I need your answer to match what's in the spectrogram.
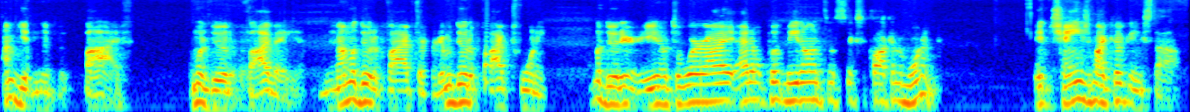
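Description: A middle-aged man, a barbecue pitmaster telling stories in a casual interview, animated and profane, acting out what he and others said. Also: medium pitch, slightly rough, muffled recording. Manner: animated, profane, quotes himself and others in acted asides. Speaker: competition barbecue pitmaster and restaurant owner.

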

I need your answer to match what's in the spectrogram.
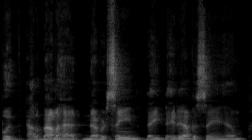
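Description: Low-voiced man in relaxed sports chat. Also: moderate pace. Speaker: sports talk co-host.

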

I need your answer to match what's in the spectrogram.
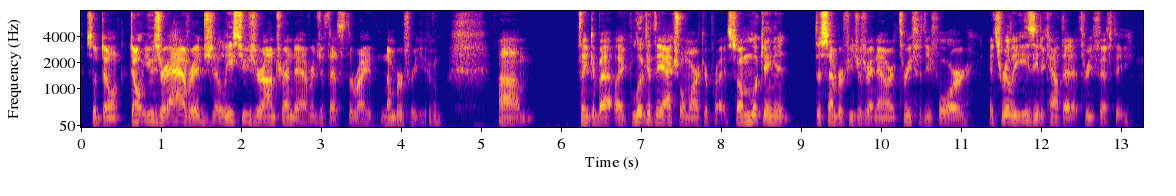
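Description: Co-hosting a podcast, a man talks casually in a mid-range, fairly bright voice at a fairly quick pace with fairly even intonation. He's informal and thinks out loud, with false starts and self-quotes.

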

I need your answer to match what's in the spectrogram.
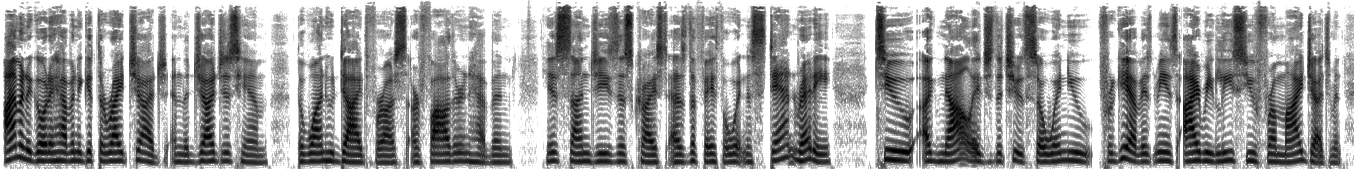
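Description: A man's voice: fairly high pitch, steady tone, normal speed, dry recording, studio quality. A man preaching earnestly, urging listeners to forgive. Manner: earnest exhorting delivery. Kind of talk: preaching talk.

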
